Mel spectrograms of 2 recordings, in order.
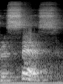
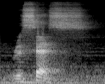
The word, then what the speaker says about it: recess: a recess over here the word recess has two pronunciations if you are in britain you will say recess but if you are in america you can say recess i would usually bring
